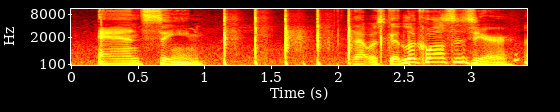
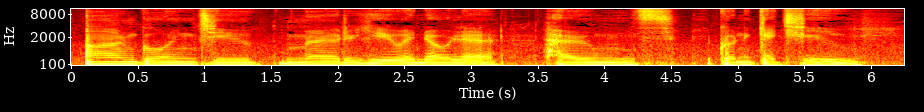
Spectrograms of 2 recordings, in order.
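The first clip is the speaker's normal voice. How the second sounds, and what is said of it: Put-on British accent. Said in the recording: “I was doing my British accent like this, kind of.”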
